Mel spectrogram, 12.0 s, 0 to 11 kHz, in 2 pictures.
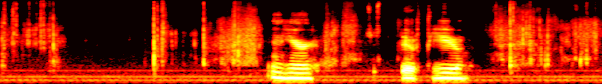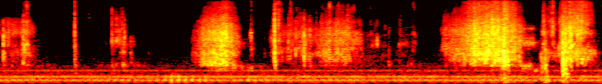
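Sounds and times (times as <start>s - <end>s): card scraping through shaving cream: 2.0s - 2.7s, 8.0s - 12.0s.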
